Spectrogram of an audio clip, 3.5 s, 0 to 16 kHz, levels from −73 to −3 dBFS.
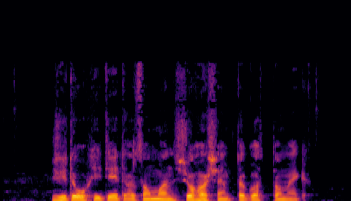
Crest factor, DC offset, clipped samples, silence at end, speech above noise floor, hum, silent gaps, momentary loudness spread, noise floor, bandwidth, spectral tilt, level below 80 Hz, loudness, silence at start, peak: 18 dB; under 0.1%; under 0.1%; 0.45 s; 28 dB; none; none; 8 LU; -47 dBFS; 11.5 kHz; -7 dB/octave; -46 dBFS; -20 LUFS; 0.55 s; -2 dBFS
